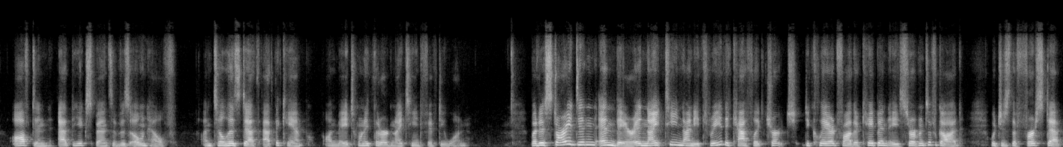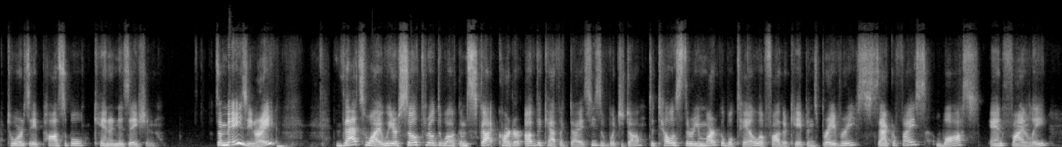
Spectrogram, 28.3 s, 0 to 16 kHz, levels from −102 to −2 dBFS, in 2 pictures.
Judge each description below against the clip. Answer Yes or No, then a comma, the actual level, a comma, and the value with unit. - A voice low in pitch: No, high, 200 Hz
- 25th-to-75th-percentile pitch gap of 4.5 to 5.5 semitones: No, average, 3.7 semitones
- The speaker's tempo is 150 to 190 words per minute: Yes, average, 165 wpm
